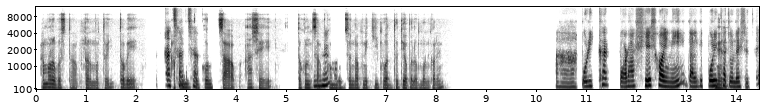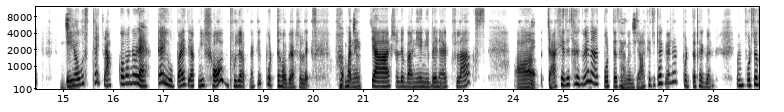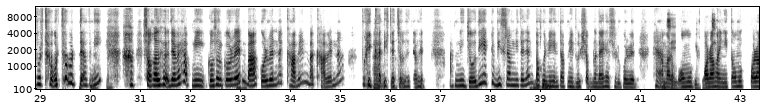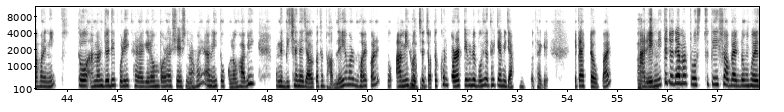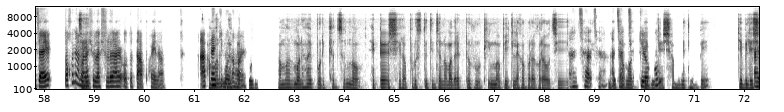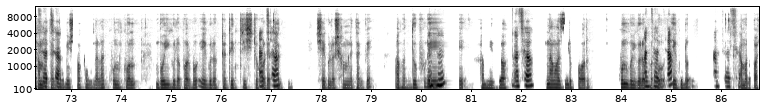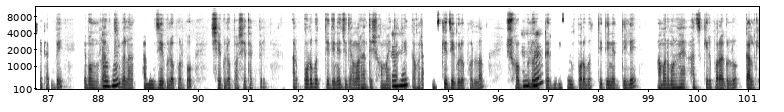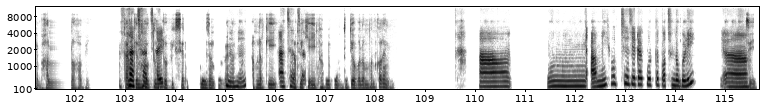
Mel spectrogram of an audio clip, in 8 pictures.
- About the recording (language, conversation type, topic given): Bengali, unstructured, পরীক্ষার জন্য প্রস্তুতি নেওয়ার সেরা উপায় কী?
- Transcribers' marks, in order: static; other background noise; distorted speech; tapping; mechanical hum; laughing while speaking: "মা মানে"; "আচ্ছা" said as "হাচ্চা"; "আচ্ছা" said as "হাচ্চা"; laughing while speaking: "পড়তে, পড়তে, পড়তে, পড়তে আপনি আ সকাল হয়ে যাবে"; unintelligible speech; laughing while speaking: "পরীক্ষা দিতে চলে যাবেন"; unintelligible speech; "এরকম" said as "এরম"; "নির্দিষ্ট" said as "ট্রির্দিষ্ট"; "দুপুরে" said as "দুফুরে"; in English: "revision"; chuckle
